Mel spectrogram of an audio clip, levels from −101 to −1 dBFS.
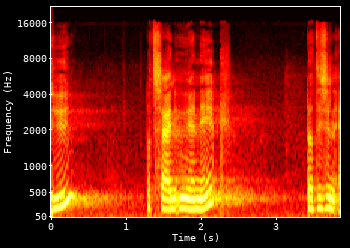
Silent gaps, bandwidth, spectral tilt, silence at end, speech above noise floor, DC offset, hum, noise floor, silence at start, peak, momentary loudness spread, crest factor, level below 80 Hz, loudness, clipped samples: none; 15.5 kHz; -5.5 dB/octave; 0 s; 35 dB; under 0.1%; none; -48 dBFS; 0 s; -4 dBFS; 22 LU; 14 dB; -50 dBFS; -15 LUFS; under 0.1%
